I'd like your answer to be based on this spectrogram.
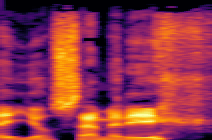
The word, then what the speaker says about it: Yosemite: She's like, "Are you trying to say Yosemite?" I was like, "Is that how it's pronounced?" – That's great.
